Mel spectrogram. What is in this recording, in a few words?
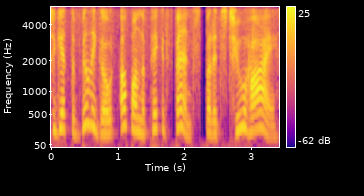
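too high story narration; PuttTime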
